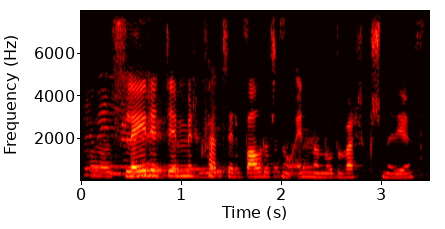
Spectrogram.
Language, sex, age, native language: Icelandic, female, 11, Icelandic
